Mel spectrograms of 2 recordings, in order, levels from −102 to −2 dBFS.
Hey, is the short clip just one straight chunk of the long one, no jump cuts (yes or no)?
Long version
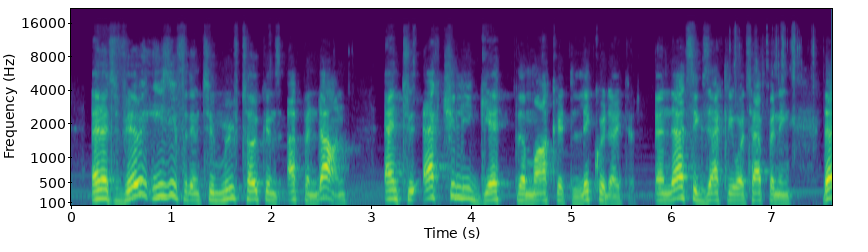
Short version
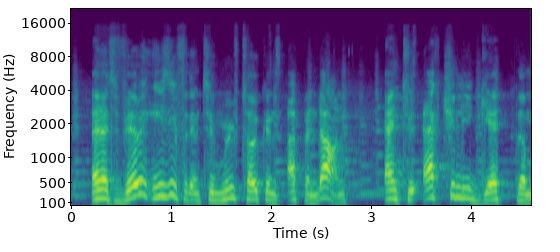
yes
